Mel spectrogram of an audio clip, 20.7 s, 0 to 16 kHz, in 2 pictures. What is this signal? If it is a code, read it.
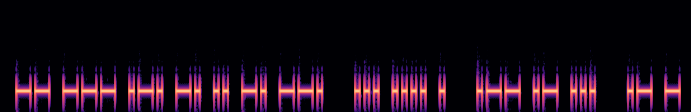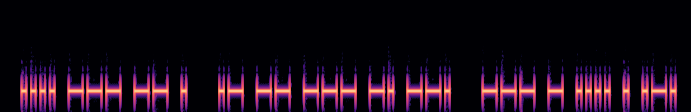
Morse code, heard as a keyed tone, about 17 wpm, 700 Hz. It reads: MORNING SHE WAS AT HOME AMONG OTHER
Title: Sentences from Top 1000 Words - Review Part 3 - 17wpm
